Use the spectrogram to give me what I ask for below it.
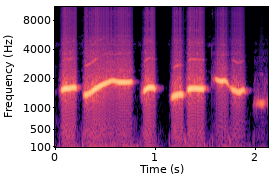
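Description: A person whistles a quick run of short, loud, bright notes that mostly hold one pitch, with a slight upward glide in one note, ending on a softer, lower note.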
